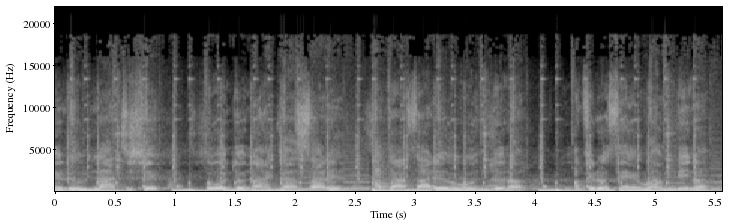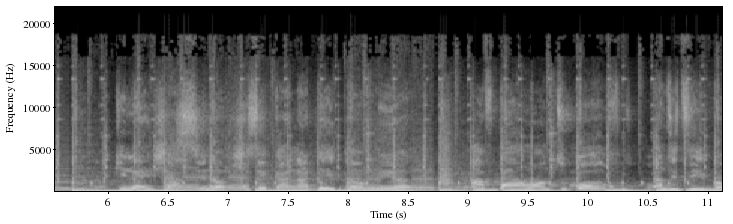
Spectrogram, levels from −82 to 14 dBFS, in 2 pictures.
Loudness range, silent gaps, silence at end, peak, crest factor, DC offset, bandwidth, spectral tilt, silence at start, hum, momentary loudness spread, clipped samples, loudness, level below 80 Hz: 0 LU; none; 0 s; 0 dBFS; 8 dB; under 0.1%; 19 kHz; -5.5 dB/octave; 0 s; none; 3 LU; under 0.1%; -9 LUFS; -14 dBFS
